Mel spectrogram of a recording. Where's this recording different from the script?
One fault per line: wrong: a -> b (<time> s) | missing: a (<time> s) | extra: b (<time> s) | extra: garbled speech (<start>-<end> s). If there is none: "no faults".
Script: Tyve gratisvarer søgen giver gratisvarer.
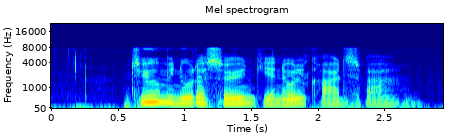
wrong: gratisvarer -> minutters (0.8 s)
extra: nul (1.7 s)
